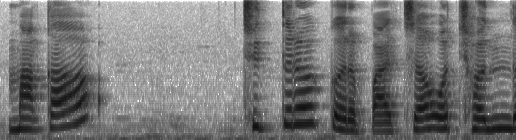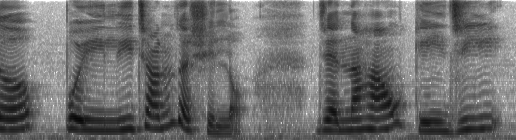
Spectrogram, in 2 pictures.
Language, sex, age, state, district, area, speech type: Goan Konkani, female, 18-30, Goa, Salcete, urban, spontaneous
